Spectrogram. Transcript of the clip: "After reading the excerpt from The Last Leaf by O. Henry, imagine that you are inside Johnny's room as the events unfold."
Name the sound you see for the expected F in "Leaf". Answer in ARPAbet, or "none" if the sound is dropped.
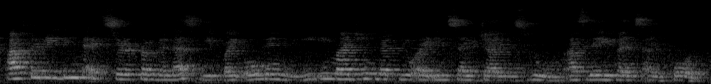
P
